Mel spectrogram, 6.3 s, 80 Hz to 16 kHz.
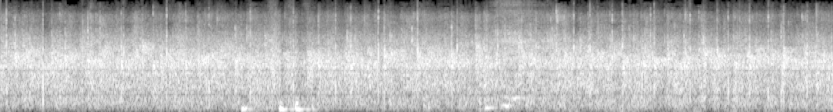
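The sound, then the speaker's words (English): An audience applauds author Evie Wyld, winner of the 2021 Stella Prize, at the end of an evening conversation event: a dense, even wash of clapping that holds at a consistent loudness throughout, with a few faint voices briefly audible beneath it. “Please give Evie another round of applause.”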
